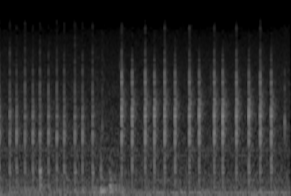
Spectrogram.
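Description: A thumb repeatedly taps and presses the green rubbery button panel on the white plastic handle of a Sonicare electric toothbrush. Twenty-seven short, dry clicks come in a steady, quick rhythm, each bright with a crisp high edge and almost no ring.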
